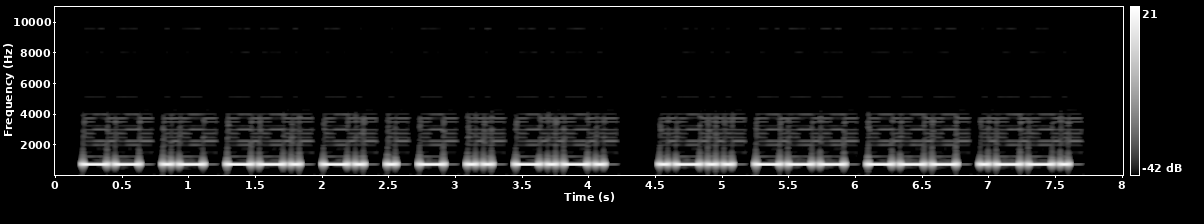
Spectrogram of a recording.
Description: Morse code, heard as a keyed tone, about 20 wpm, 750 Hz. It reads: MAGNETIC LOOP
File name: cwa / W1AW-Level3 / 20WPM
